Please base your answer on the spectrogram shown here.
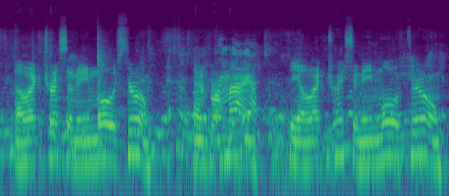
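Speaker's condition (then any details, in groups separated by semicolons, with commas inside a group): ALS; ALS, slow progression, leg onset; 8 years since diagnosis, breathes unaided, wheeled aid, wheelchair; talks with struggle, tongue feels fat, little speech after 5pm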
